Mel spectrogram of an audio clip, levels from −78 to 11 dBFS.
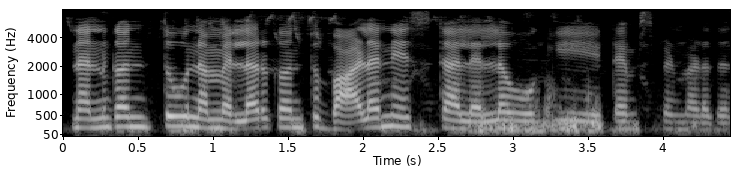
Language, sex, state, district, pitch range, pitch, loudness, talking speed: Kannada, female, Karnataka, Chamarajanagar, 175-215 Hz, 195 Hz, -17 LUFS, 135 wpm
